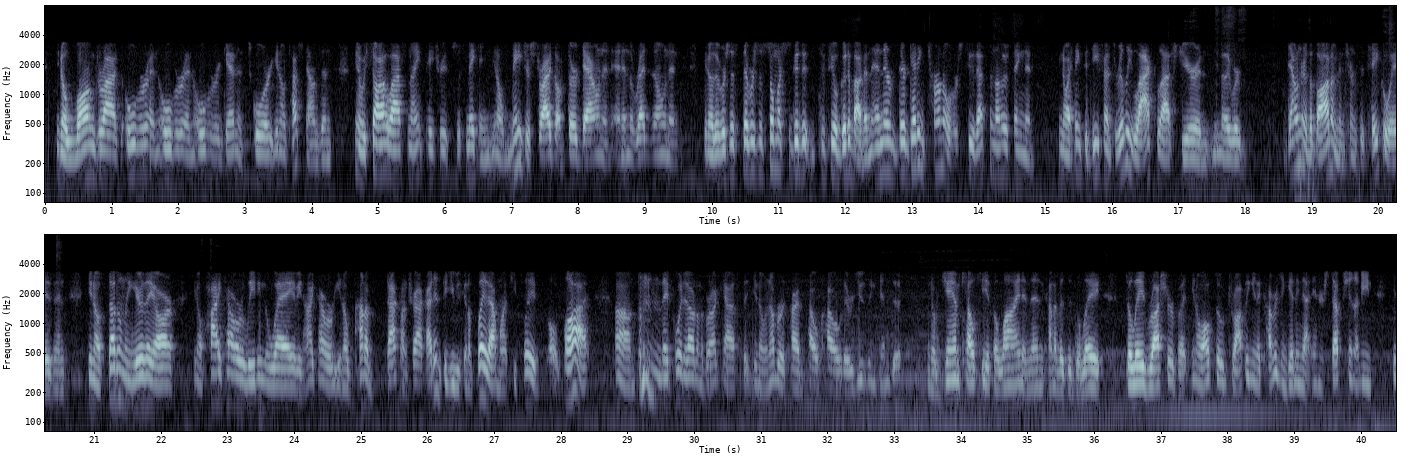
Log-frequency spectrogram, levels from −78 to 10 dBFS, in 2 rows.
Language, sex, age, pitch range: English, male, 30-49, 115-145 Hz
